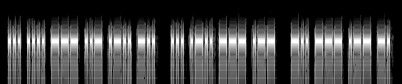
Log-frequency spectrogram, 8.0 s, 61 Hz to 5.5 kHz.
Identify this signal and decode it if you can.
Morse code, heard as a keyed tone, about 25 wpm, 600 Hz. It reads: SHOULD SLOW DOWN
